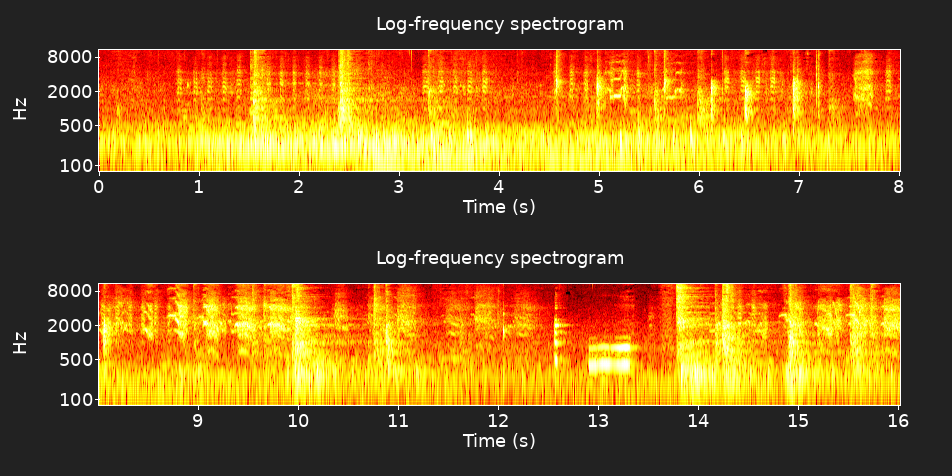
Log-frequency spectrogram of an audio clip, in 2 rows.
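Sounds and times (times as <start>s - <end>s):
birds squawking harshly: 0.7s - 16.0s
held bird call: 11.4s - 16.0s.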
